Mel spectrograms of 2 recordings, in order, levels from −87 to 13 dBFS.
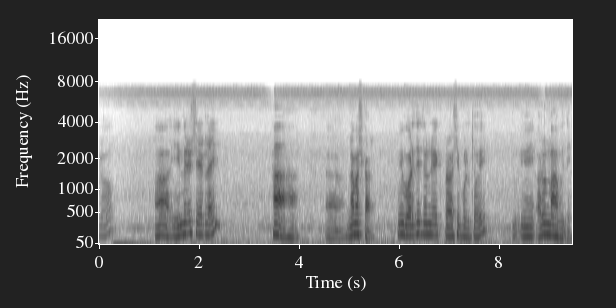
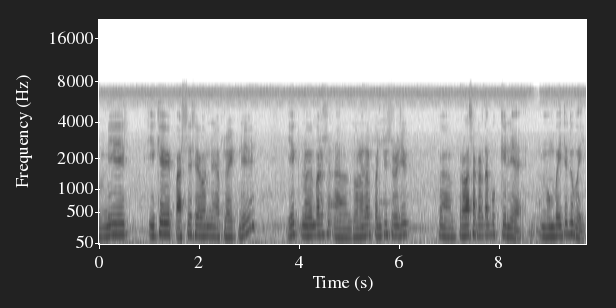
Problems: constant background noise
